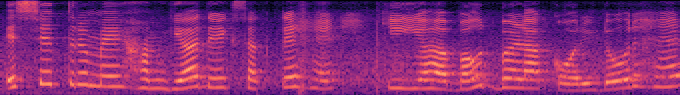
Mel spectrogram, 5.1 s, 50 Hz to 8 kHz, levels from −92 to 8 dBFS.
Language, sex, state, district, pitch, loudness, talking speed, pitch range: Hindi, female, Madhya Pradesh, Dhar, 285 Hz, -18 LUFS, 165 wpm, 260-320 Hz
